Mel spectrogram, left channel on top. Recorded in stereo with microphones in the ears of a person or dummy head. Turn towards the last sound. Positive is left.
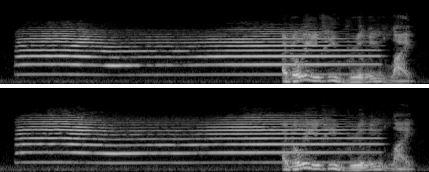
turn(degrees=55)  # may be behind; listen again after turning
